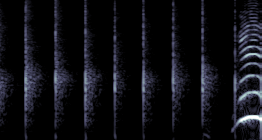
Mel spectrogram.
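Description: A single person claps hands slowly and evenly, about eight sharp close claps, mimicking movie theater applause, then breaks into a loud voiced whoop at the end.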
